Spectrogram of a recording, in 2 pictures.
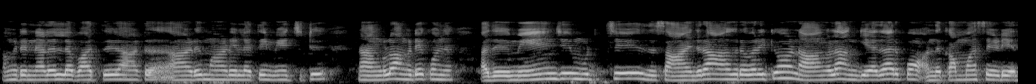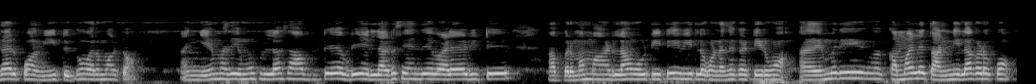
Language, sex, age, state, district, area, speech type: Tamil, female, 18-30, Tamil Nadu, Tirunelveli, rural, spontaneous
